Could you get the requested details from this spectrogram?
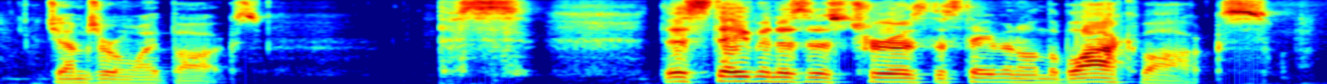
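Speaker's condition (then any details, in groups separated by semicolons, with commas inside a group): No condition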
